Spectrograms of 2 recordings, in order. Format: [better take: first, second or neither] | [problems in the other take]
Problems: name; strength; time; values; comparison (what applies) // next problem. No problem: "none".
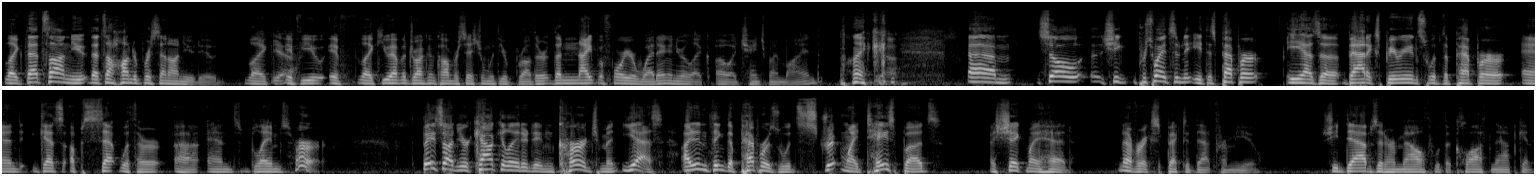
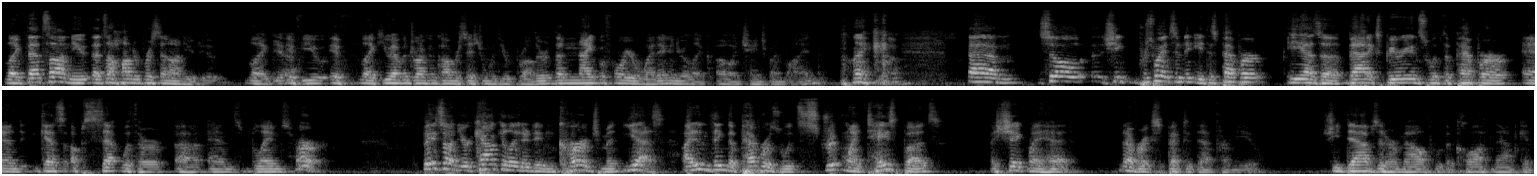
first | off-mic speech; far // room echo; very slight; dies away in 0.3 s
